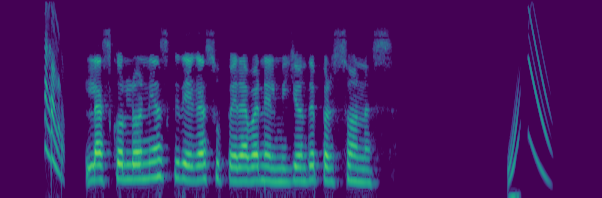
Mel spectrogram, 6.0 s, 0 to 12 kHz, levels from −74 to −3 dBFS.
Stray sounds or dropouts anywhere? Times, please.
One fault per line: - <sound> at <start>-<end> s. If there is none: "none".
- chirp at 0.4-0.7 s
- chirp at 5.1-5.5 s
